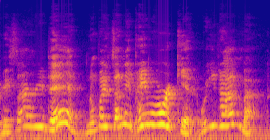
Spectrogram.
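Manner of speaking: very high-pitched incredulous voice; mock disbelief. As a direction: squeak out baffled objections. Acted disbelief at running joke.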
